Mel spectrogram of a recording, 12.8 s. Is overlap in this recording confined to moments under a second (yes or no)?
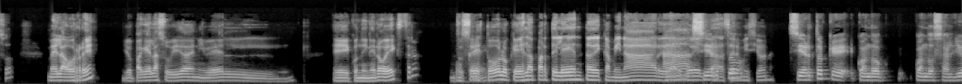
no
